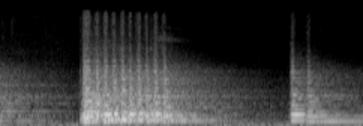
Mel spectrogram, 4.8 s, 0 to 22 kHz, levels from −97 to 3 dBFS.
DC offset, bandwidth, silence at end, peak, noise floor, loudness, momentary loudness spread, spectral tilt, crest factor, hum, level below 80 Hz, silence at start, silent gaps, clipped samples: under 0.1%; 14 kHz; 0 s; -8 dBFS; -57 dBFS; -27 LUFS; 23 LU; -8.5 dB/octave; 20 dB; none; -58 dBFS; 0 s; none; under 0.1%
